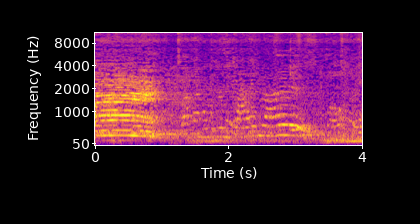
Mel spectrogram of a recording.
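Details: Agitated, aggressive cow on an Indonesian livestock farm lows loudly in a strong harmonic moo at the start, followed by quieter bellowing mixed with a man's continuous speech.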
